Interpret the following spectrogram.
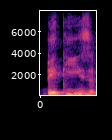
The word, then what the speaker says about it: bêtise: Par exemple, bêtise, qu'on prononce avec « et » fermé, s'écrit avec un accent circonflexe comme s'il s'agissait d'un « et » ouvert. Pourquoi? Parce que le mot bêtise est refait directement à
